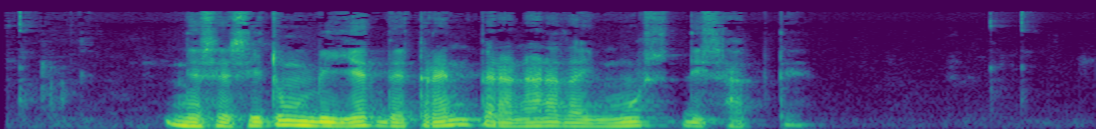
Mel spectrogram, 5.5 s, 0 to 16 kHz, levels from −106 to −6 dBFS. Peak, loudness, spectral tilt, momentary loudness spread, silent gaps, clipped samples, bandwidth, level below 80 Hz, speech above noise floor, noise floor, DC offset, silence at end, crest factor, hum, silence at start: -8 dBFS; -24 LUFS; -6.5 dB/octave; 15 LU; none; under 0.1%; 11.5 kHz; -48 dBFS; 55 dB; -79 dBFS; under 0.1%; 1.45 s; 18 dB; none; 0.85 s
